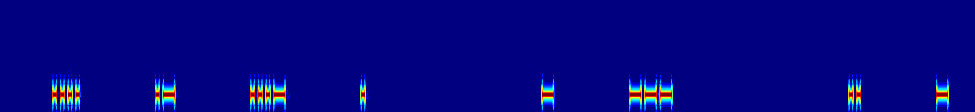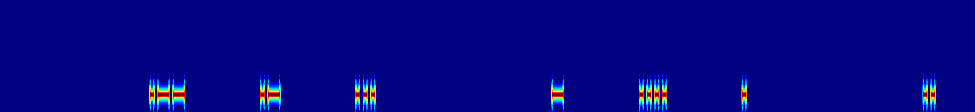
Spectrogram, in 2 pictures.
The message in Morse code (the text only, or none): HAVE TO IT WAS THE I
